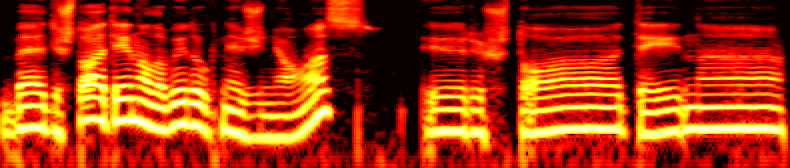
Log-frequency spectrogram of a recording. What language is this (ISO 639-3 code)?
lit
